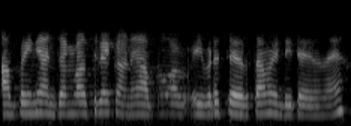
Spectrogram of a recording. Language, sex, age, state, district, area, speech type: Malayalam, female, 30-45, Kerala, Kozhikode, urban, conversation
